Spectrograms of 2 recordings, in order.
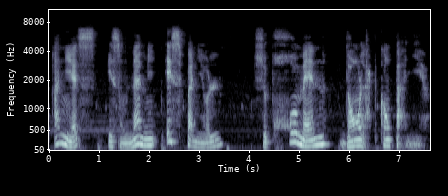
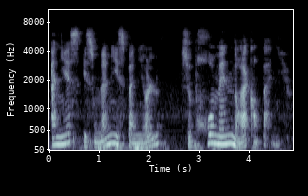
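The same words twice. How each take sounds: First: It is read at a slower, careful pace. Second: It is read at a somewhat faster pace.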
